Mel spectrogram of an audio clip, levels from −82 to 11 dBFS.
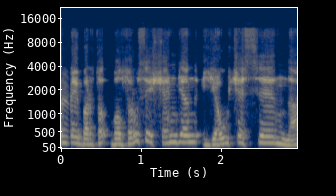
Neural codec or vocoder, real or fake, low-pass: none; real; 14.4 kHz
